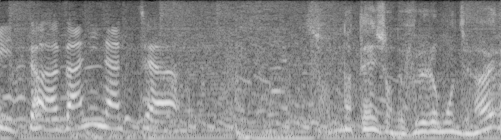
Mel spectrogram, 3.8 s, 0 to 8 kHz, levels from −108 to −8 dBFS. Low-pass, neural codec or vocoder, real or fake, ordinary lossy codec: none; none; real; none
